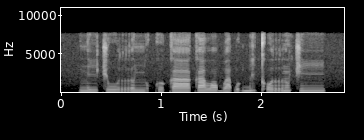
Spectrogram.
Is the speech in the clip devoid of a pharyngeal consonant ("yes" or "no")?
yes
